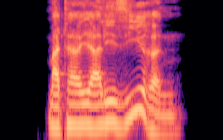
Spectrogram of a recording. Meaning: to materialize, to materialise (UK)
- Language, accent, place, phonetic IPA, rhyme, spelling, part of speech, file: German, Germany, Berlin, [ˌmatəʁialiˈziːʁən], -iːʁən, materialisieren, verb, De-materialisieren.ogg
